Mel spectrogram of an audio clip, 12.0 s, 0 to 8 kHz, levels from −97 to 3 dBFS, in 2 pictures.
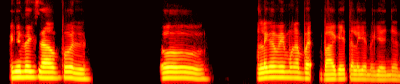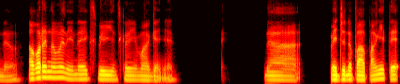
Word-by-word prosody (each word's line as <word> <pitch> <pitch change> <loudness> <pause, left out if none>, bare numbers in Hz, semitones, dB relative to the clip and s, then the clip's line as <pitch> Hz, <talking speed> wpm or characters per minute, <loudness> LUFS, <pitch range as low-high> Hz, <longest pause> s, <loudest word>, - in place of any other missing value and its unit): Ayan, 165 +1 +6
ang 170 - +7
example. 155 -4 +3 1.1
Oo. 150 -4 +2 0.7
Talagang 160 +3 +4
may 165 - +3
mga 160 -1 -1
ba 145 -1 +1 0.2
bagay 125 +1 0
talaga 125 -1 -2
na 115 -1 -8
ganyan, 110 -2 -6
'no? 95 +3 -13 0.2
Ako 155 +5 +3
rin 165 - +2
naman, 160 -1 -2
eh, 125 -2 -5
na-experience 115 -2 -4
ko 110 - -7
rin 105 - -5
'yung 105 0 -8
mga 100 - -6
ganyan. 105 0 -14 1.3
Na 105 -2 -6 0.6
medyo 115 0 +1
napapangiti, 115 +2 -1
125 Hz, 130 wpm, -24 LUFS, 110-155 Hz, 1.3 s, ang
